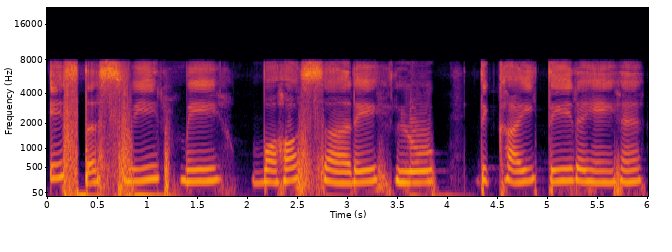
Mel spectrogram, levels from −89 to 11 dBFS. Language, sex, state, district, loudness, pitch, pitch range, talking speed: Hindi, female, Rajasthan, Jaipur, -14 LUFS, 225 Hz, 215-240 Hz, 100 wpm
